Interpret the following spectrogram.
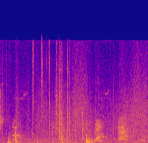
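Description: A puppy whimpering and yipping: about four short high cries, each sliding down in pitch.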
